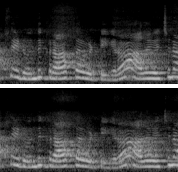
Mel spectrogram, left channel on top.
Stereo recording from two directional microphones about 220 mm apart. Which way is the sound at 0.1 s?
55° left (ahead or behind).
